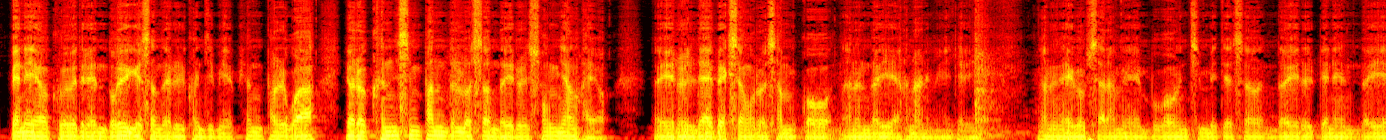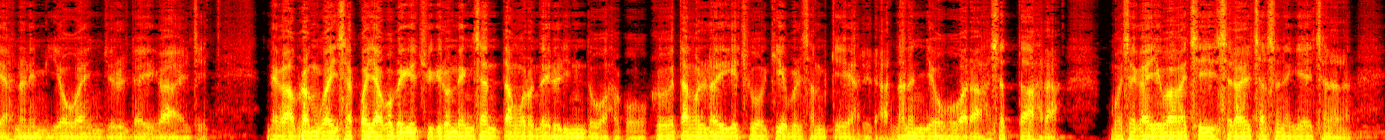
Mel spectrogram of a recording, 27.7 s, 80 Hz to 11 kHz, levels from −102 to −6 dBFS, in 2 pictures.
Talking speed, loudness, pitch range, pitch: 355 characters per minute, -27 LUFS, 80-90 Hz, 85 Hz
